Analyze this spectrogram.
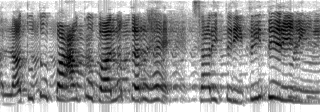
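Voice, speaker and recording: With audible room echo and noticeable background noise, a woman talks in a raised, projected voice with lively intonation. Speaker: religious teacher. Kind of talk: lecture.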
